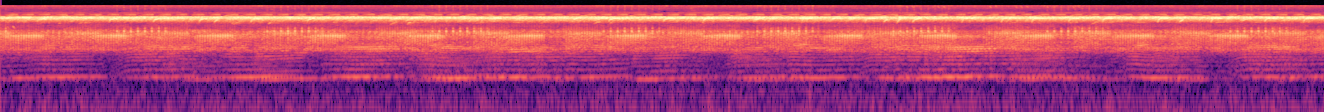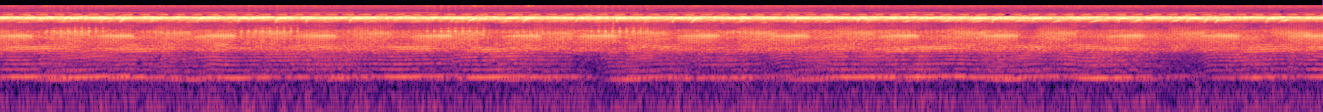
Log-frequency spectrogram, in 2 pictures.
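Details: Many frogs calling for rain in a steady chorus, rattling pulsed croaks and regularly repeated bright trills over a continuous shrill high background drone.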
